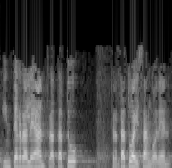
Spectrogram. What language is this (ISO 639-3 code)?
eus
